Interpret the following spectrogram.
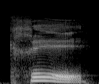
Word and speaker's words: créer: Créer. So it's quite interesting, sorry, here, because first you will have this C-R-E accent aigu, so you get the créer sound, and after that you get this E-R sound, so E.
